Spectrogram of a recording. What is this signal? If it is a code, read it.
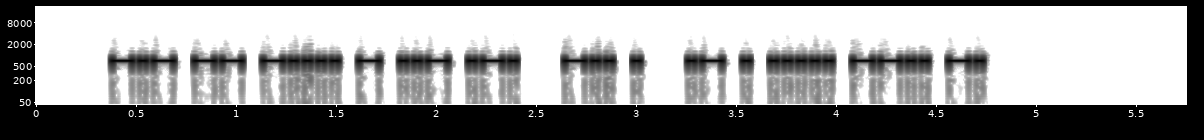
Morse code, heard as a keyed tone, about 34 wpm, 700 Hz. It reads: KM6TUR DE AE5ZN
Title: USA Callsign DE Callsign 35wpm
